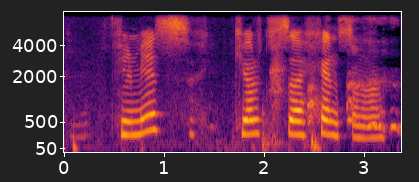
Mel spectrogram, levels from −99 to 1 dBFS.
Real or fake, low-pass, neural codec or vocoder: real; 7.2 kHz; none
